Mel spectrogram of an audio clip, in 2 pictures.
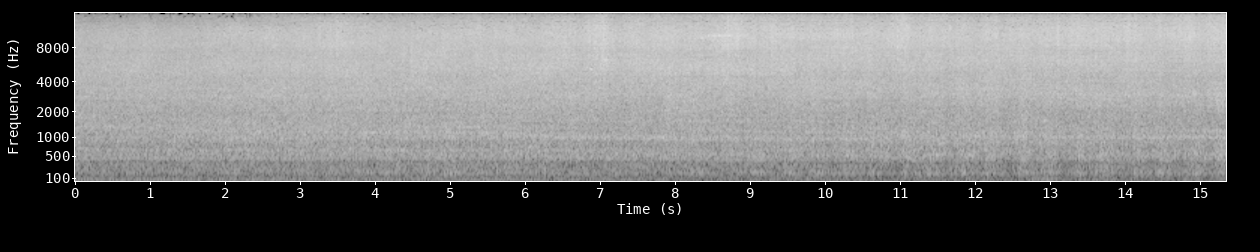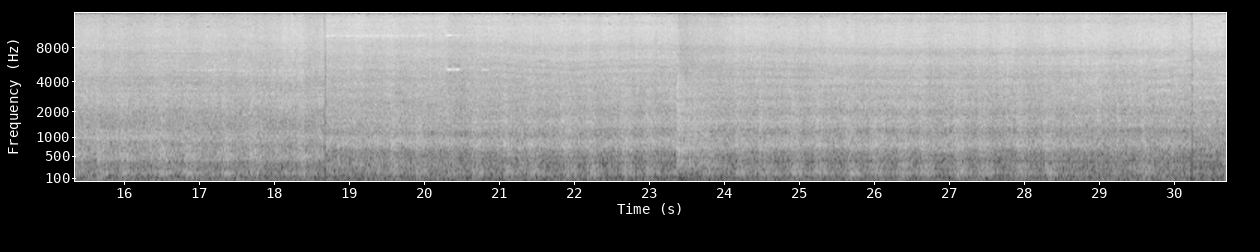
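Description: Steam locomotive 34052 Lord Dowding, a Bulleid Battle of Britain class Pacific, rolling slowly tender-first through a station with a steady hiss of steam, which grows stronger a little past halfway as it draws close.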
